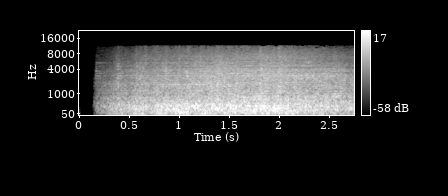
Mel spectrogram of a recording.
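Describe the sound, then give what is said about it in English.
A commuter train rumbles past at street level through Ravenswood Manor, a leafy residential neighborhood in Albany Park on Chicago's Northwest Side. Its wheels clatter steadily on the rails in a loud, continuous roar that holds for a few seconds with no voices. “It centers around a popular playground, and the train runs at street level.”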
